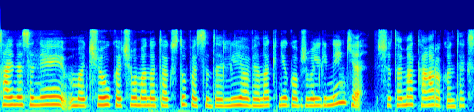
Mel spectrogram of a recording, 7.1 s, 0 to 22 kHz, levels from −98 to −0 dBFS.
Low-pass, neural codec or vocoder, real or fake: 7.2 kHz; none; real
